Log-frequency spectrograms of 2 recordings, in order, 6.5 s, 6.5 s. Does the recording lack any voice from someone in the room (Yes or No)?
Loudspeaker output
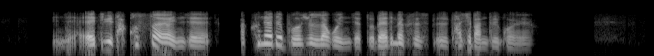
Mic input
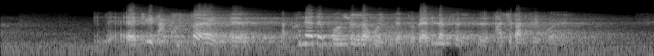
Yes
